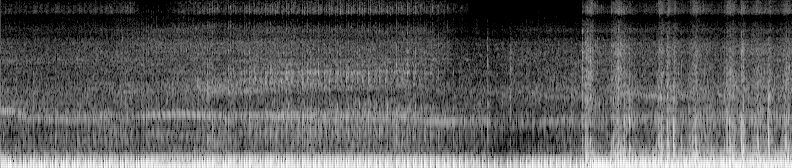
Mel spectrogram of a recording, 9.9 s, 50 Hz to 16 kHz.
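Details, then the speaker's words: 1998 Honda Shadow 750 ACE V-twin under restoration, new tank, petcock and air filter: steady lumpy idle picking up cleanly on throttle blip; normal running. "and then it finally kind of gave a couple revs when I had it on choke and seems to be running good."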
